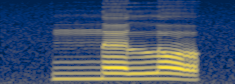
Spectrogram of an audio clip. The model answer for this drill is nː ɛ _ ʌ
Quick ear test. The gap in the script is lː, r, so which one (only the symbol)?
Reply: lː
